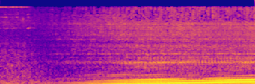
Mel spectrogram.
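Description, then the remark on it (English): A car engine starts low, then revs up and accelerates, its harmonics climbing steadily and holding at a loud roar. No voices are heard. “Tell you what, hop in the car and we'll go to my club.”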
